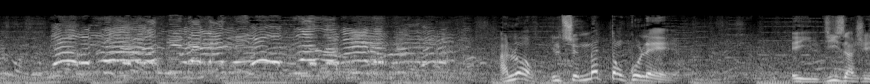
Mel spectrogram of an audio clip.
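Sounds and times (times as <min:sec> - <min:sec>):
children shouting in a temple: 0:00.3 - 0:04.9
speech: 0:05.0 - 0:07.0, 0:07.9 - 0:08.6.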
